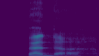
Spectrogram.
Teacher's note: Closes the first syllable and the final E sounds like a short schwa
